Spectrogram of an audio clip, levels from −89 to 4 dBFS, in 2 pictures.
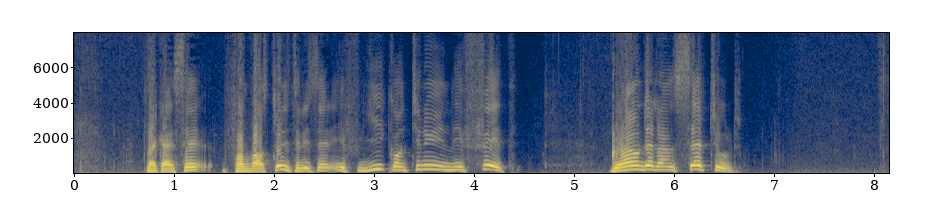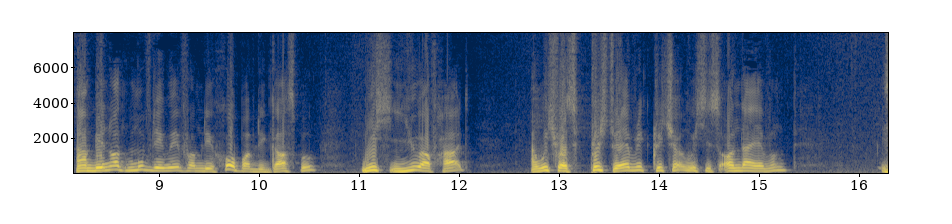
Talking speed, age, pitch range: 160 wpm, 50-69, 120-165 Hz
